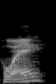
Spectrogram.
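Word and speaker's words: Huyang: I had to go Professor who I uh Huang am I saying it right Huang Huang yeah um but I really I really thought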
